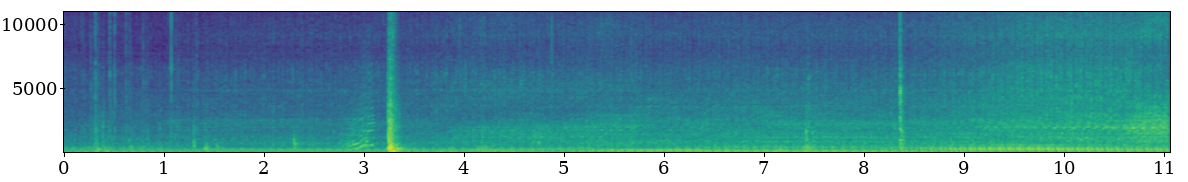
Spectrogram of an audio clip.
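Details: R53 MINI Cooper S idling lumpy and uneven with a regular stumble: cylinder 1 misfire from zero compression; timing chain slack and broken guide rail found later.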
